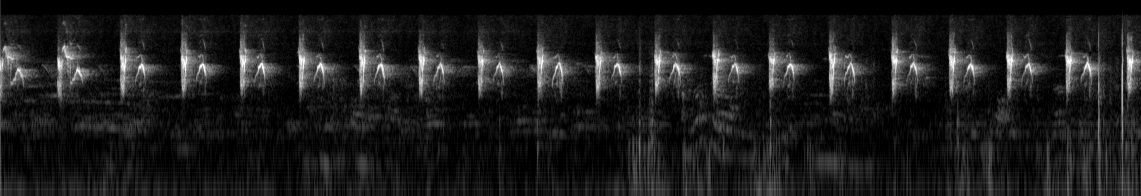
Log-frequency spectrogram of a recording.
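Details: Long-tailed shrike kept in a cage at home, enjoyed after work in the rice fields, repeating one sharp, high, downslurred chirp roughly twice a second for over ten seconds, with faint rustling behind.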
